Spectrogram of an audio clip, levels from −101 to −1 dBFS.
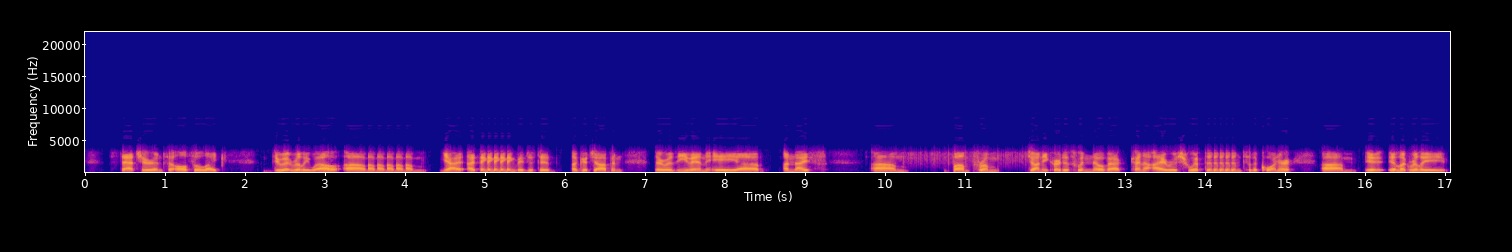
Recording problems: phone-call audio; nothing above 3 kHz
crackling; faint; from 10 to 12 s; 25 dB below the speech
audio stuttering; at 3.5 s, at 5 s and at 14 s

